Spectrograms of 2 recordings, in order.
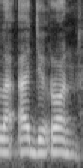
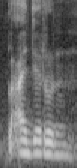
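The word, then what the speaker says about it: لَأَجْرًا: Wa inna laka laajron. Nah tadi Hana salah harakat harusnya la ajron tapi Hana tadi la ajrun dibacanya ya.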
